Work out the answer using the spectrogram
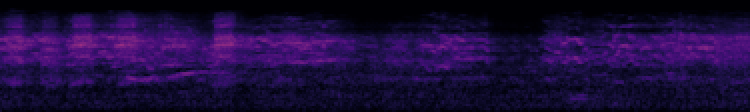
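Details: Several rainbow lorikeets bathing at a backyard birdbath in NSW, Australia, make dense, harsh, high squeals in quick bursts, about two a second, with a brief quieter lull in the middle.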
